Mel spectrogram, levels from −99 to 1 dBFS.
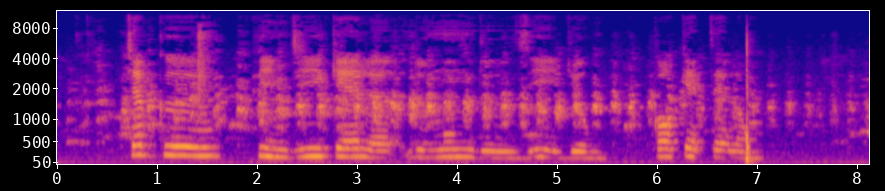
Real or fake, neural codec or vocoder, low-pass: real; none; 10.8 kHz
